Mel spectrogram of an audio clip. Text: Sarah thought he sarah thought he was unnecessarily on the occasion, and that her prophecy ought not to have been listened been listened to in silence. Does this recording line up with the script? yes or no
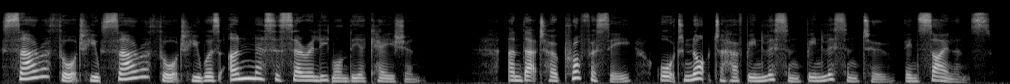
yes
